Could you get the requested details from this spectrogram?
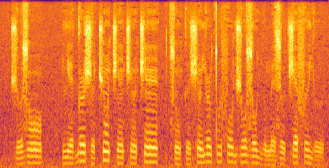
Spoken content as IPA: t͡ʃ ɵ˨˦ z ɔ̃˦ | lʲ ɛ˨ ɡ ə˞˦ ʃ ə˨ t͡ʃ õ˦ t͡ʃ ɛ̃˨ t͡ʃ ə̃˨ t͡ʃ ɛ̃˦ | t͡s õ˨ k ɘ˨ ʃ ə̃˦ j ə˞˦ tʷ ɘ˦ f o˦ d͡ʒ o˦ z o˦ ʎ ɵ˨ m ɛ˨ z ɵ˦˨ t͡ʃ ɛ˦ f ɘ˦ j ɵ˨

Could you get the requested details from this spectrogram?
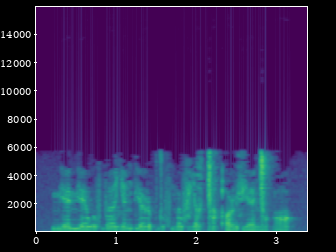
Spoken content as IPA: mʲ ɛː mʲ ɛː w ɜ xʷ b ɜː ʎ ɛ ŋ pʲ ɜː ɭ ə̰ kʷ d ɒ xʷ m æ xʷ ʎ ɪ ʁ ǀ ɛ qʼ ɔ ɭ ɾ ə fʲ ɛː ŋ͡ǀ ɔ ɡ ɒ

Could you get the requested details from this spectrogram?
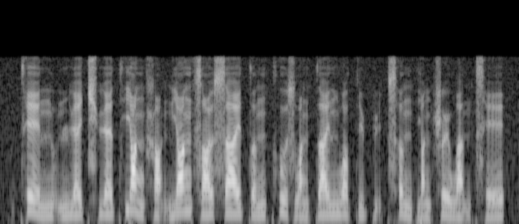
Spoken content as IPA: t̪ʰ e˥˩ ɪ̯ n̪ ṵ˨˩ n̪ ɥ ɛ˧˥ t͡ɕʰ ɥ ɛ˧˥ t̪ʰ j ɑ˥˩ ŋ x ɑ̰˨˩ ŋ j ɑ˥ ŋ s ɑ˧˥ ʊ̯ s a˥ ɪ̯ t̪ ɤ˧˥ ŋ kʰ u˥˩ s w ɑ˩ ŋ t̪ a˥ ɪ̯ n̪ w ɔ˥˩ t̪ y˧˥ p y̰˨˩ t͡sʰ ɤ˥˩ ŋ t̪ j ɑ˩ ŋ ʂ ɻ̩˥˩ w a̰˨˩ n t͡sʰ e˧˥ ɪ̯

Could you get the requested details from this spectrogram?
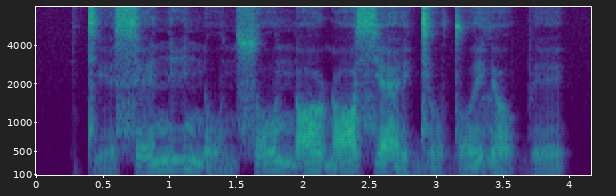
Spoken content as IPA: tʲ e˩ s e˧˥ n i˧˥˧ n ɾ o˩ n s o˧˥˧ n ɾ ɒ˧˥˧ o̯ ɳ ɒ˧˥˧ sʲ æ˦˨ e̯ dʲ o˦˨ d̪ o˧˥ e̯ lʲ ɒ˦˨ o̯ b e˧˥

